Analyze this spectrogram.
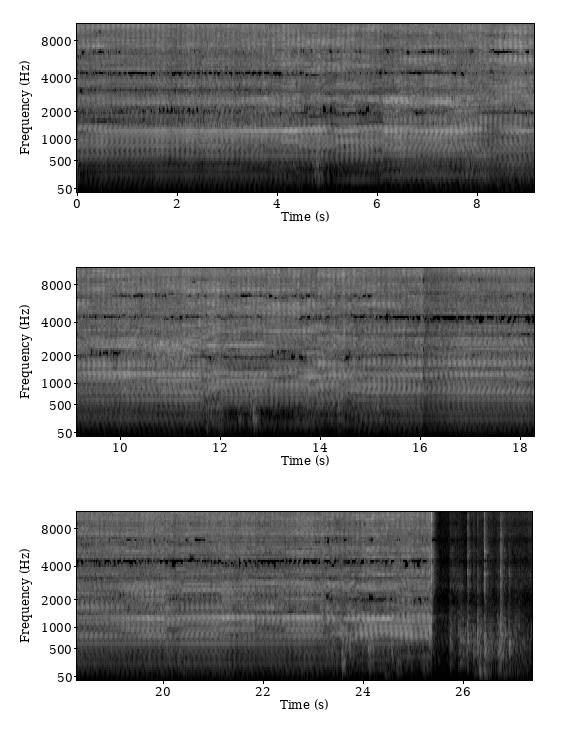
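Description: Corded electric hair clippers buzzing steadily as they shave the side of a head down to the skin. They switch off abruptly near the end, leaving faint rustling of a hand over the freshly shaved scalp.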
